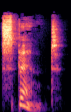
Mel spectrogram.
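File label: "spent", English, British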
